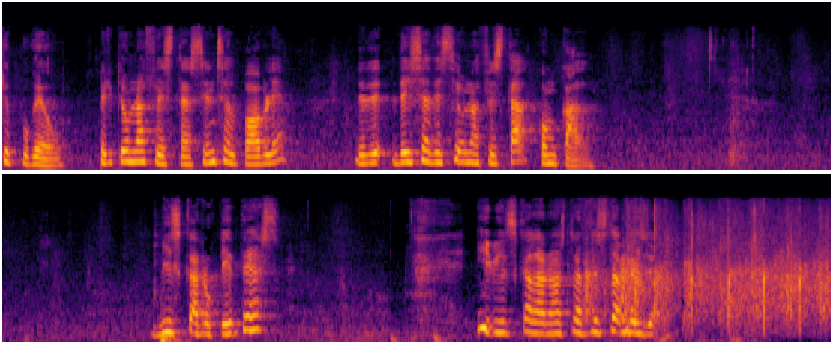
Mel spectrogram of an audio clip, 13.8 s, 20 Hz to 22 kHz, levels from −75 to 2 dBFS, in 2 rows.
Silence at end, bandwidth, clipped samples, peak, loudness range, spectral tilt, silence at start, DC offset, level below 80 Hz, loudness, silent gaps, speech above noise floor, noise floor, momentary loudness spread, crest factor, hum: 0 s; 12.5 kHz; under 0.1%; 0 dBFS; 6 LU; -4 dB/octave; 0 s; under 0.1%; -44 dBFS; -16 LUFS; none; 28 dB; -43 dBFS; 17 LU; 18 dB; none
